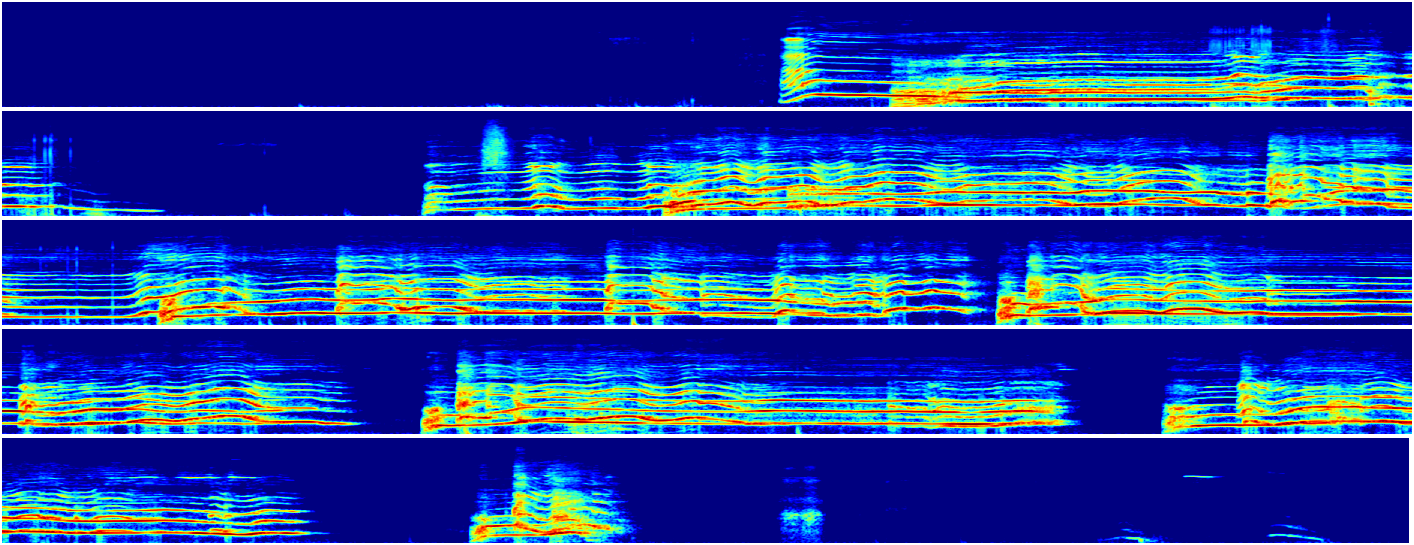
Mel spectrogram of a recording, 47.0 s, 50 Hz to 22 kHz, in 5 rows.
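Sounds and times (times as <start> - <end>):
dogs howling together: 5.4 - 10.4, 12.2 - 35.4, 36.0 - 39.7, 40.7 - 41.8.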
